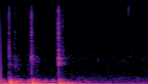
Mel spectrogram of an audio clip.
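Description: Keys pressed on a computer keyboard while a password is typed: three sharp, separate clicks within the first second, then a low, quiet hum with no further key strikes.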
